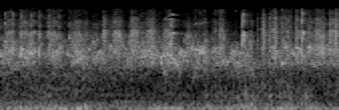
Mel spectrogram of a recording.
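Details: Budgerigars in an aviary colony keep up a dense, continuous chorus of high chirps and warbled twitters, with wing flutters mixed into the steady chatter.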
